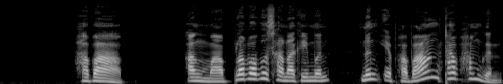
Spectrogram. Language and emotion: Bodo, surprised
